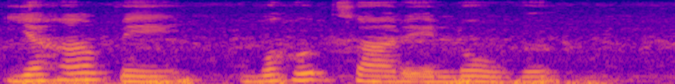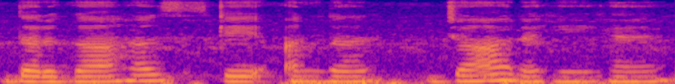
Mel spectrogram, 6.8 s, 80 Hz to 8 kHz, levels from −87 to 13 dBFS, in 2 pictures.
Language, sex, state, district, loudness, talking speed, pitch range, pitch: Hindi, female, Rajasthan, Bikaner, -17 LUFS, 100 wpm, 180-205 Hz, 185 Hz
